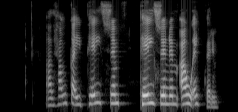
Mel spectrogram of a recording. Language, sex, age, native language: Icelandic, female, 40-49, Icelandic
